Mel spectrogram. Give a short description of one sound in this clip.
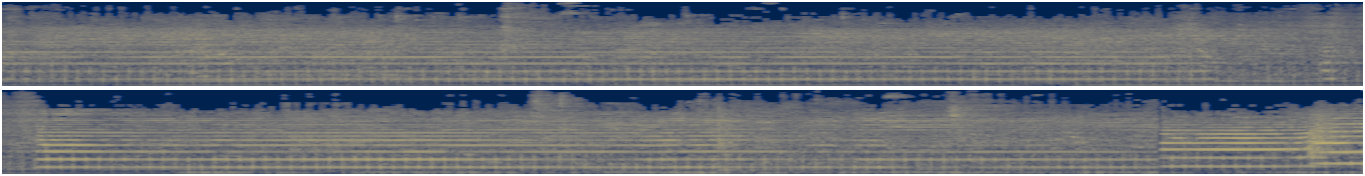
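A conch shell is blown in long, steady droning blasts.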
